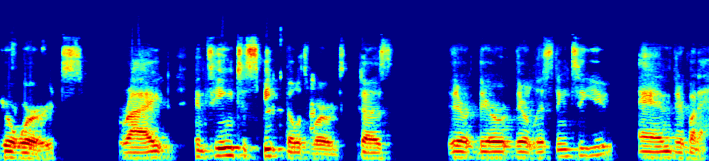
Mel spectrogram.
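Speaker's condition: No condition

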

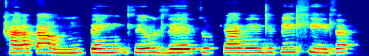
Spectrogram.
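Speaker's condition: Down syndrome; co-occurring autism; slight diction difficulty, some difficulty speaking, cognitive difficulty, needs simple direct words, speaking not easy

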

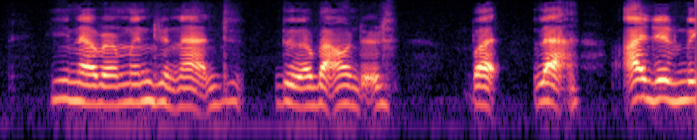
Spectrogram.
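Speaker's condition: Cerebral palsy; aphasia

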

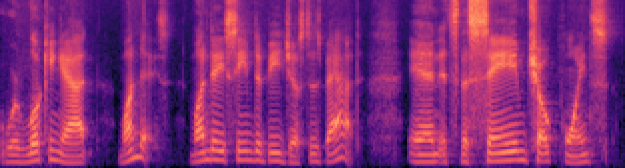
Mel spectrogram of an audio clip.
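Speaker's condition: No condition

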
